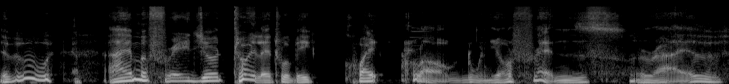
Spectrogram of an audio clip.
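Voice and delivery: grunting, strained, bearing-down villain voice, constipated-sounding. On a podcast, a host keeps up a joke voice after another host mocks it: put-on constipated-sounding voice. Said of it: "when you do that voice, it just sounds like you're constipated".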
